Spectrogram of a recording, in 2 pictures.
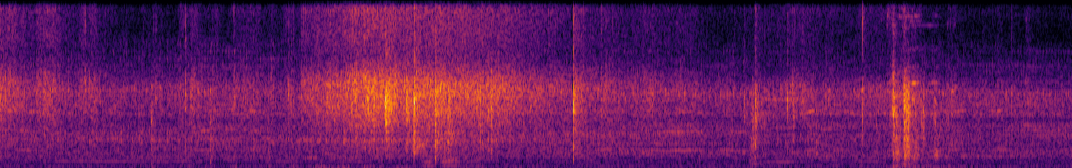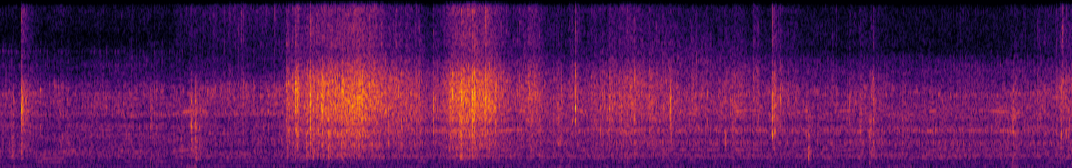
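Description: JCB backhoe loader's diesel engine running steadily under load as its backhoe arm pushes into a clump of bamboo. The stalks crack and splinter in bursts, with a sharp crack about twelve seconds in and a further spell of splintering around twenty seconds.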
